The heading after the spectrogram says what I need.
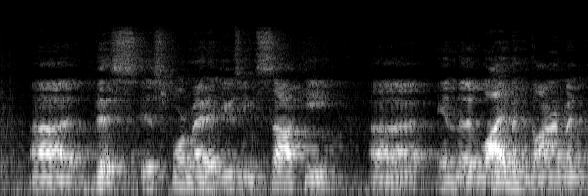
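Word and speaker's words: psake: source and run make so uh PS AK pronounced saki but the concept is to use a DSL that's uh similar to make or rake for Ruby um and have that in Powershell so uh saki is a awesome project to look at and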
